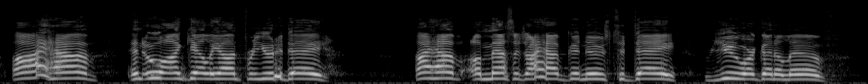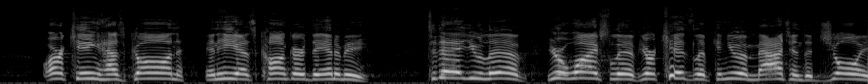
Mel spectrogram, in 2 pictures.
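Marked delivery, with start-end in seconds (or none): 0.1-15.8 mock herald voice, yelling like a proclamation. Acting out a breathless herald announcing victory at the city gate: yelling herald. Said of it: "he yells".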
